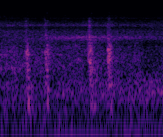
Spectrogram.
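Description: A train rolls into a station over a steady mechanical hiss, its wheels clacking over rail joints in two quick pairs, fairly quiet.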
